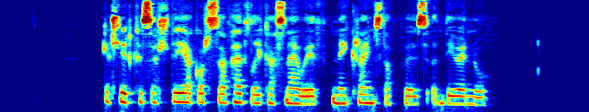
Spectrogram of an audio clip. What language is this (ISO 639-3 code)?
cym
